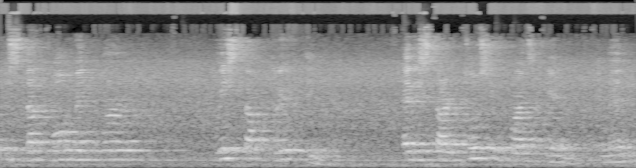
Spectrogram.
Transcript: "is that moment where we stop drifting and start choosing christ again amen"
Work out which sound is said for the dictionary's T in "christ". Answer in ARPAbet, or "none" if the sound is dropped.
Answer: none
